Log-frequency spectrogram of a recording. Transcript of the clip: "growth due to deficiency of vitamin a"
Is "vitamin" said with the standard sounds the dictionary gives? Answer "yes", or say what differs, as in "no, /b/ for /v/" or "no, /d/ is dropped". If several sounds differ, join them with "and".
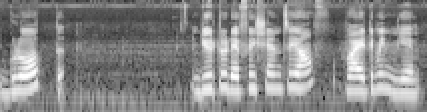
yes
